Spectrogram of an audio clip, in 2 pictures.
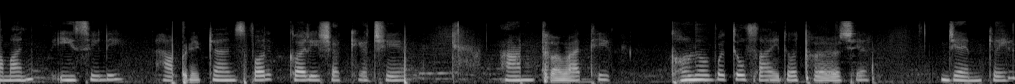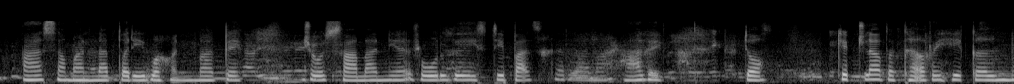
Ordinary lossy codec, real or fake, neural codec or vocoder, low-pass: none; fake; codec, 16 kHz, 1 kbps, X-Codec, HuBERT features, trained on balanced general audio; none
